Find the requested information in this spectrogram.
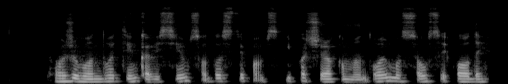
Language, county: Lithuanian, Klaipėda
